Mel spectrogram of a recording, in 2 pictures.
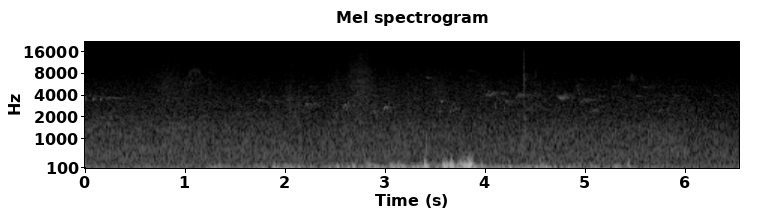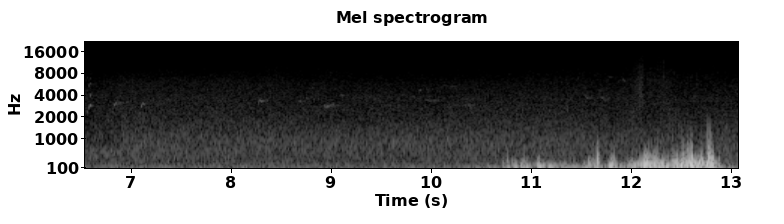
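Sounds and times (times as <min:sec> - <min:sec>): wind buffeting microphone: 0:01.2 - 0:05.7, 0:10.4 - 0:13.0.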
